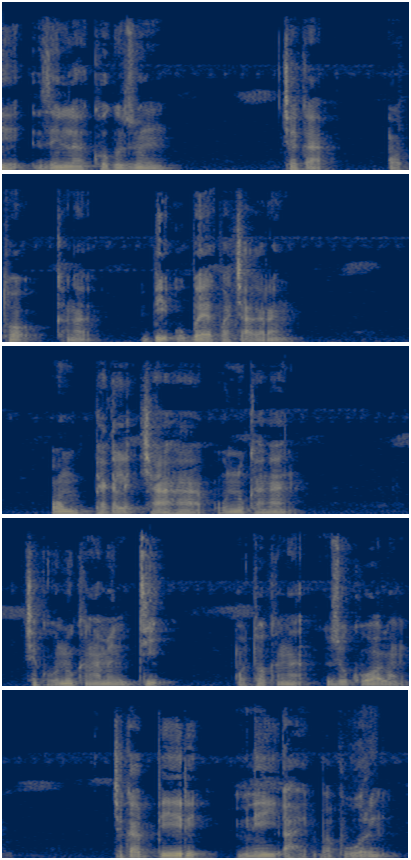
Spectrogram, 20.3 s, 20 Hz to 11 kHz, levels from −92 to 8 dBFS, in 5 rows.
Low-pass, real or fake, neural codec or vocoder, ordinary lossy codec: 9.9 kHz; real; none; AAC, 48 kbps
